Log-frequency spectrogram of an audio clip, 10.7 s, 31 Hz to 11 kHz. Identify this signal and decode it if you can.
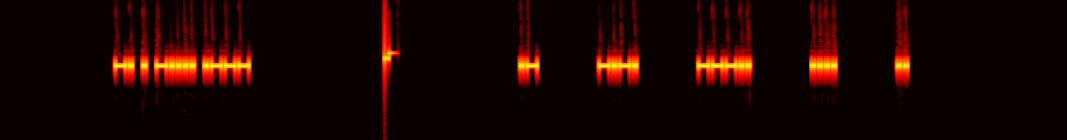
Morse code, heard as a keyed tone, about 36 wpm, spaced as for 17 wpm, 700 Hz. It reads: NE6J AC8HI
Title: USA Call Signs - 6x Character Spacing - 35wpm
